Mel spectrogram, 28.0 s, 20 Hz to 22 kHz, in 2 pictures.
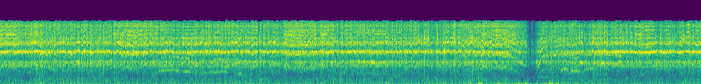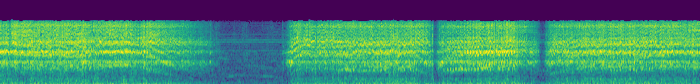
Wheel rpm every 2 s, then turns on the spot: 230, 230, 230, 230, 230, 160, 230, 220, 140, 10, 160, 150, 120, 190.
none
